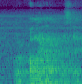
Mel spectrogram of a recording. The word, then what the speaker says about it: Bhangra: It's called Bhangra. Or Bhangra is the correct pronunciation, B-H-A-N-G-R-A.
